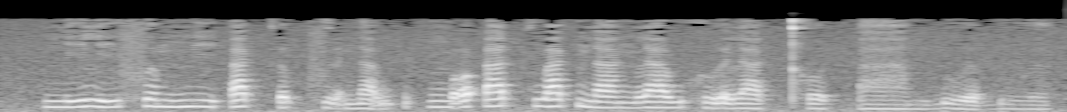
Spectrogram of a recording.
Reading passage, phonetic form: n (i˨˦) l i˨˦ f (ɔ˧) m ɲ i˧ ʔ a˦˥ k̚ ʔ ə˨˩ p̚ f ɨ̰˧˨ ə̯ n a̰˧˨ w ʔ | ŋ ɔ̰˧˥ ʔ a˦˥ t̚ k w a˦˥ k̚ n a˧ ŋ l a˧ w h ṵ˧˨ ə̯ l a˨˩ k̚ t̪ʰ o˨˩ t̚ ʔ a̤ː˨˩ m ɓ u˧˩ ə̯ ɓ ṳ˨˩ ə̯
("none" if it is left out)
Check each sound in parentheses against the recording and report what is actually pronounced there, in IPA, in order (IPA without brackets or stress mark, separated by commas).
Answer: i˨˦, ə˧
